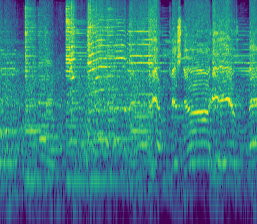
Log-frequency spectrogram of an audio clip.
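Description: A fiddle and an acoustic guitar playing a tune together live through a PA, with sliding melody notes over the strummed guitar.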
